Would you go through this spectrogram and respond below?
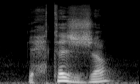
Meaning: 1. to argue 2. to protest, to raise objections 3. to use as an argument
- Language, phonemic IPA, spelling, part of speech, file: Arabic, /iħ.tad͡ʒ.d͡ʒa/, احتج, verb, Ar-احتج.ogg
